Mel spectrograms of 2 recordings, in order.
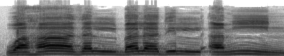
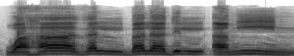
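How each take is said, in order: The two takes are said the same way.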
